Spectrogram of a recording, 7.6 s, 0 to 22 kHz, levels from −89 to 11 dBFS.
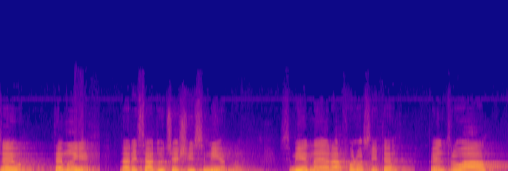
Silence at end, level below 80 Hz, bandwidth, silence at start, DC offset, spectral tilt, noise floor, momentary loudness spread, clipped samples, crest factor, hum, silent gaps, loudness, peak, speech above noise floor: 0 s; -58 dBFS; 9.2 kHz; 0 s; under 0.1%; -7 dB/octave; -46 dBFS; 15 LU; under 0.1%; 18 dB; none; none; -20 LUFS; -2 dBFS; 27 dB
